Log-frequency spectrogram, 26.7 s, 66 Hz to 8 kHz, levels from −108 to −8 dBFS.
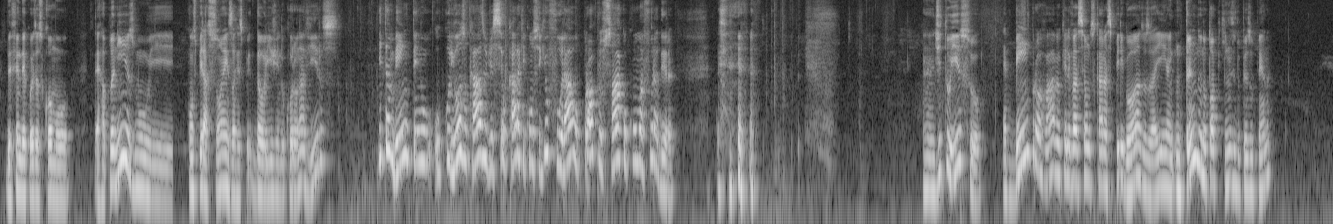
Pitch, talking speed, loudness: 150 Hz, 115 wpm, -29 LUFS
